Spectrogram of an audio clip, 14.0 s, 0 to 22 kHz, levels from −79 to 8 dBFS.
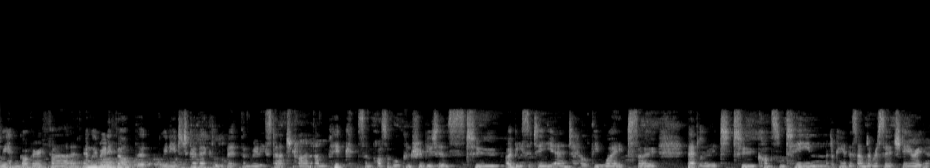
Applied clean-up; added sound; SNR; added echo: classical method WPE with log-MMSE.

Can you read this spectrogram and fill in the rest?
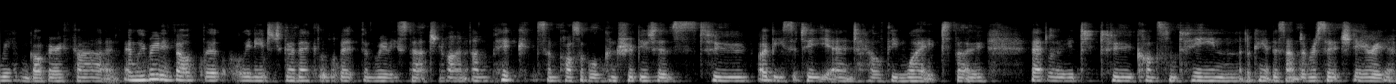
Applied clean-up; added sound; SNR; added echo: neural mask model DeepFilterNet 3.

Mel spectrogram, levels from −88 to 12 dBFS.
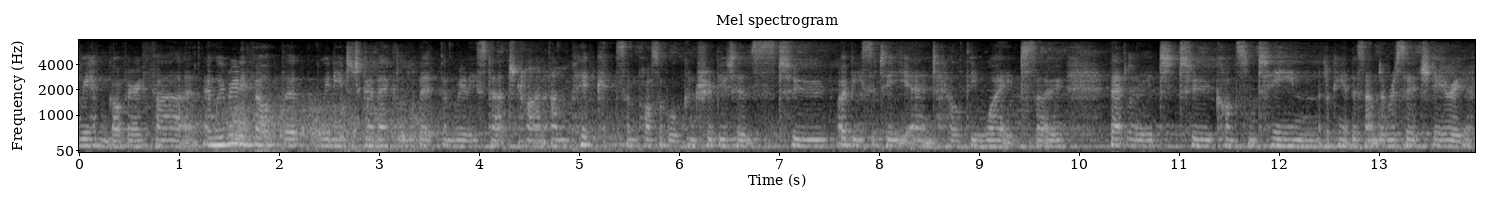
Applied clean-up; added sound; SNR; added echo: none; Thunder / Rain; 12 dB; reverberation time 2.3 s.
